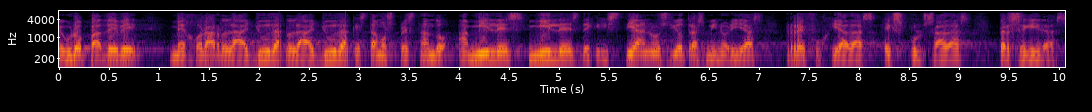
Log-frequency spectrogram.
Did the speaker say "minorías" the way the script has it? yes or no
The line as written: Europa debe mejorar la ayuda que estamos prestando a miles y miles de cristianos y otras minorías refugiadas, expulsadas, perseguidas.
yes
